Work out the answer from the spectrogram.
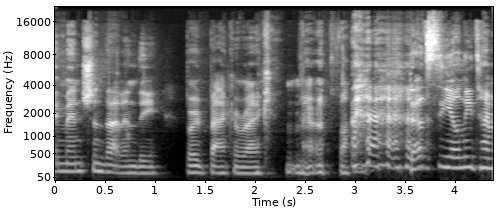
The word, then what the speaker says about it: Bacharach: And it's so funny because I had to look it up how to pronounce Bacharach because it's Bach, like Bach, like Johann Sebastian Bach.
